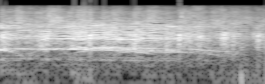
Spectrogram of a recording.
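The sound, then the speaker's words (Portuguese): Crowd applause for the Extra supermarket at a live Black Friday promotion, a dense, steady wash of clapping that stays loud throughout. “Uma salva de palmas para o Extra.”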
